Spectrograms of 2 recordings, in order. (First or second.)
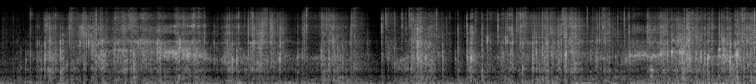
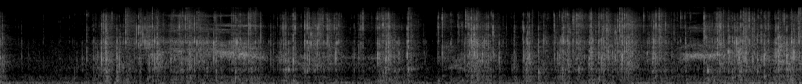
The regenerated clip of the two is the first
